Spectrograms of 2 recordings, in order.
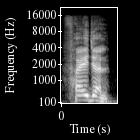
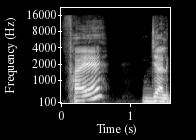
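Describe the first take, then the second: First: Said in the usual way. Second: "Faizal" very slow, stretched फै, long gap, then जल; syllable by syllable. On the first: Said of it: "फै हो गया". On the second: Shown as a demonstration. Teacher reveals the test word to learners, slowly in two parts. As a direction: break "Faizal" after a long rising फै. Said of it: "तो मिलके बन गया ये".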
